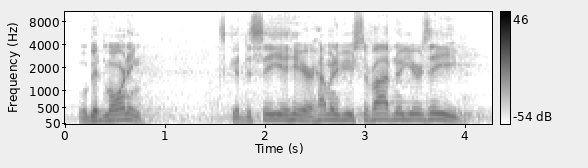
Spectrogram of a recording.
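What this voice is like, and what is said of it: Hoarse, congested voice from a cold. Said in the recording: “My voice is messed up... I've got a horrible, horrible cold”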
